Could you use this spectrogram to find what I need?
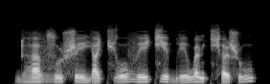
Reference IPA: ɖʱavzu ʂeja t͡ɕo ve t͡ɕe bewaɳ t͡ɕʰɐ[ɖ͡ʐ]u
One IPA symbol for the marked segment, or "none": ʂ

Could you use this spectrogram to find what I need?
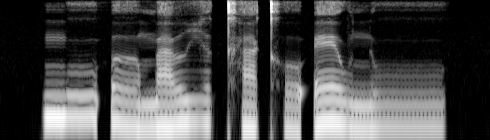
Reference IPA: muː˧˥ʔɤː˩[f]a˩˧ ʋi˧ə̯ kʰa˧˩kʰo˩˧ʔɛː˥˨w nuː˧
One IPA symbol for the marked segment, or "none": m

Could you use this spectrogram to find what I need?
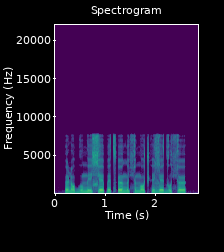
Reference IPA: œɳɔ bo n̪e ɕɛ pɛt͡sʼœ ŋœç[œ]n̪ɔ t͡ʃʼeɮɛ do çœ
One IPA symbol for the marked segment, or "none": œ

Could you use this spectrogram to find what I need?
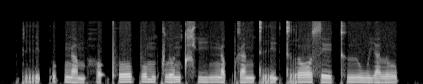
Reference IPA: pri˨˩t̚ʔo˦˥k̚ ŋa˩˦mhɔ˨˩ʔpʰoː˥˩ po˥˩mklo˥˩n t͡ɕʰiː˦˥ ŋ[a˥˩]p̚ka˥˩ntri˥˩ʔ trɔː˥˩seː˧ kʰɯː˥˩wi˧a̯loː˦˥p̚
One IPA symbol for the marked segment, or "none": a˥˩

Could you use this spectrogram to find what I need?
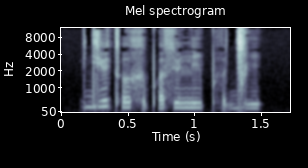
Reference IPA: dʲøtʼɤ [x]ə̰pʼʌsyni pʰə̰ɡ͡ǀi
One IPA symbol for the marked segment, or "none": x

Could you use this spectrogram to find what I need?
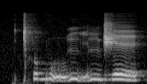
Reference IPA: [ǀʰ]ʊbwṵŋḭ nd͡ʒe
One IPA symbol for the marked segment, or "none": ǀʰ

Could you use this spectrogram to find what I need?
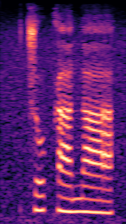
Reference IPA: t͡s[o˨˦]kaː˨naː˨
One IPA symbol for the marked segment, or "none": o˨˦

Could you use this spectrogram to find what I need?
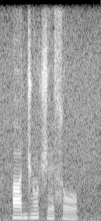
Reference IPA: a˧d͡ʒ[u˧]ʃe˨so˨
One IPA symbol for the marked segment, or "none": ũ˧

